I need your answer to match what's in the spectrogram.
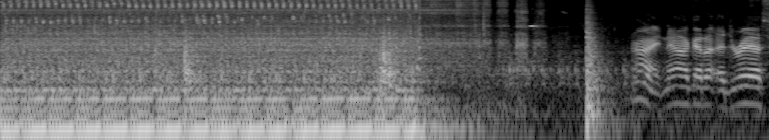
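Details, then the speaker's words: Rat rod engine running after coil wire refitted: runs evenly with a faint, shrill chirp at engine speed from the slack belt of the engine-driven air compressor; fix is tightening the belt and oiling the compressor. "belt squeaking. That's for my engine driven air compressor. I'm going to put a little oil in it, and yeah, the belt needs to be tightened up a little bit."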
